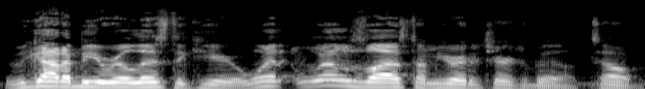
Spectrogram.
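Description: Insistent American man with a higher-pitched voice. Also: expressive, fast talker, music in the background. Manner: slangy, insistent, repeats phrases for emphasis. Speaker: podcast host. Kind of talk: casual podcast banter with friends.

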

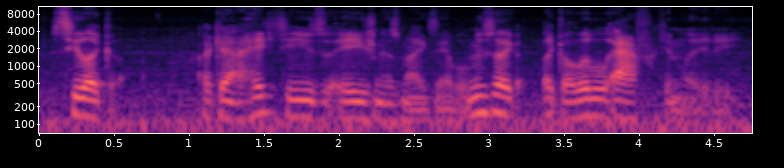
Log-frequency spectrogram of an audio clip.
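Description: Young man, casual podcast chat, rambling and animated, mid-pitched voice. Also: fast, gravelly, slight background noise. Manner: rambling, animated, laughs often, many fillers.

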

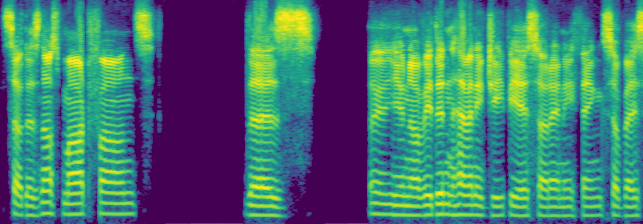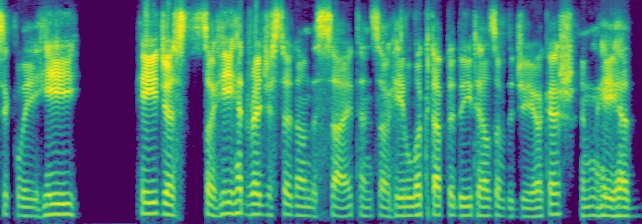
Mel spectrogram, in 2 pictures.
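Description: A man's voice: medium pitch, a bit bright, clear, resonant tone, no echo, muffled recording. A man from Latvia telling a story in a casual interview, rambling with many fillers and restarts. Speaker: guest.

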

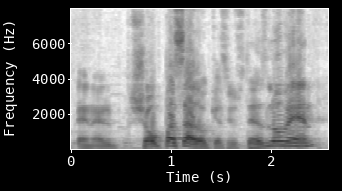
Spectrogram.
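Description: A man co-hosting a casual podcast chat, relaxed, dropping English fillers into his Spanish. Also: a little high, moderate pace, soft background music. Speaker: podcast co-host.

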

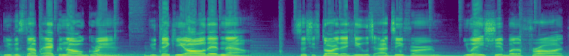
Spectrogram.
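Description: A man plays a menacing, taunting drama character with a very sharp, forceful voice. He sounds slightly distant, and faint music runs behind his slangy needling. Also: on the low side, moderate pace. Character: needling, menacing grown man, a married jail officer. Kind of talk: naturalistic screen drama dialogue.

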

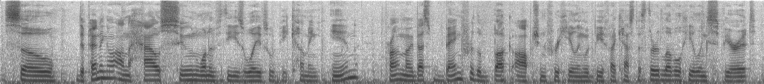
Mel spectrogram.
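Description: Mid-pitched man talking tabletop tactics. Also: moderate pace, a little hiss or hum. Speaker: player. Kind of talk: casual tactical tabletop game talk.

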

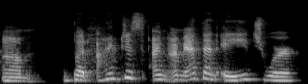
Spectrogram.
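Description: A woman's voice: medium pitch, measured pace, fairly bright tone. A woman in her forties in casual, earnest conversation, reflecting aloud with many restarts. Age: 40s. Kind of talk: casual chat.

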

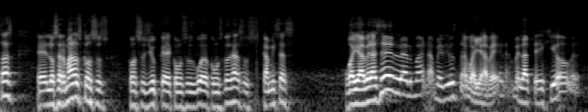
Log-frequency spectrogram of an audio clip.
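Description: A man with a Mexican Spanish accent, his voice on the high side and a little mellow, preaches in a chatty, joking manner. Throughout, he keeps calling out to the congregation, referring to them as brothers.

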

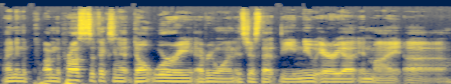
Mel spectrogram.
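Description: A man's voice: fairly low pitch, brisk, a little mellow. A man hosting a casual podcast chat from a room in his house, his voice echoey as the sound bounces off a wall; he rambles with many restarts and jokes. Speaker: podcast host.

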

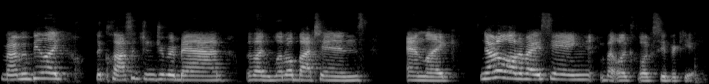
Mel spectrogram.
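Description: Woman from Canada, podcast co-host, casual chat, bright tone. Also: medium pitch, normal speed. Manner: chatty, upbeat, heavy use of "like".

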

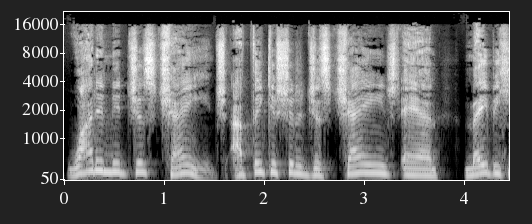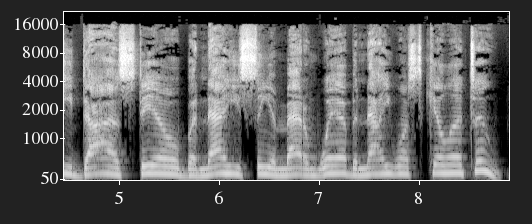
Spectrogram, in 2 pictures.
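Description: Animated, laughing podcast co-host man. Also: sits high, a little slow, hardly any pauses. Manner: animated, questioning, laughs often. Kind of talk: casual movie review chat.

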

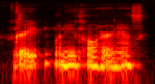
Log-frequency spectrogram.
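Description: A woman's voice: lowish voice, vocal fry, slightly rough. A young woman co-hosting a podcast in casual chat, laughing often and frankly poking fun at herself. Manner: laughing, self-deprecating, frank. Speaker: podcast co-host.

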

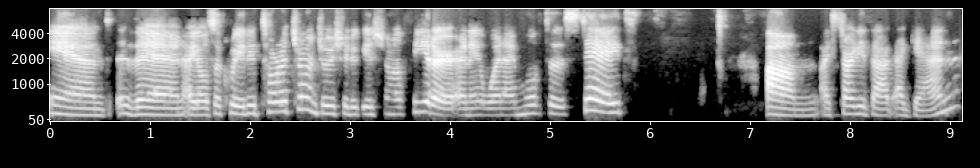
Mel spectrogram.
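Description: A woman's voice: medium pitch, measured pace, a bit bright, dry recording, lo-fi sound. Woman, dry close sound. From Buenos Aires, Argentina. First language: Spanish. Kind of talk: interview conversation.

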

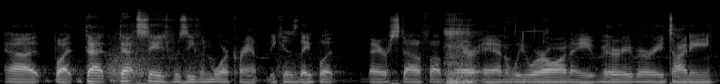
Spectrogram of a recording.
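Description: A man's voice: medium pitch, level tone, moderate pace, few pauses. Mid-voiced man swapping band stories casually. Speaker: band member, podcast guest. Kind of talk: casual anecdotal chat.

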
